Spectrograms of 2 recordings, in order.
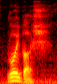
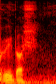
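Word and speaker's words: Rooibos: Well, Roy Bos, not Rhubos. I'm almost mispronouncing it.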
